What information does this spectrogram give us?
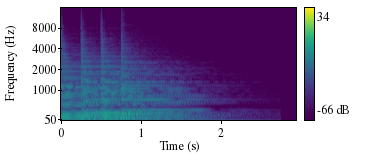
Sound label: D Minor Sharp 5th D down Bass Standard; Dm#5 arpeggiated; JGuitar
